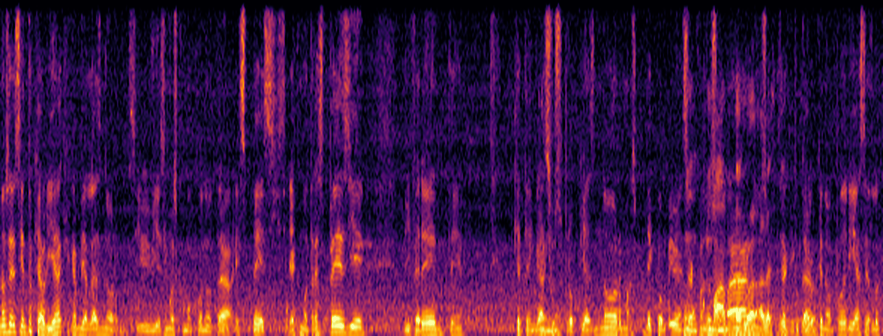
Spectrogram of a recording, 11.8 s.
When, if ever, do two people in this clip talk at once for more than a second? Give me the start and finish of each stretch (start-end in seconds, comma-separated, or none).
9.1-10.9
